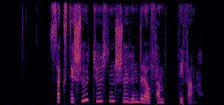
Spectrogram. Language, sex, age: Norwegian, female, 25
